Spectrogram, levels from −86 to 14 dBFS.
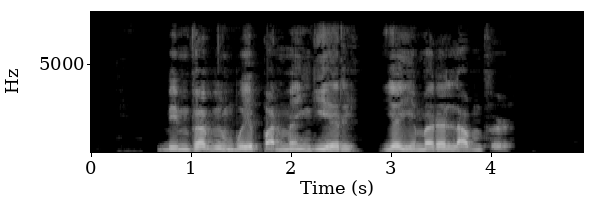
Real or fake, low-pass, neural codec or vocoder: real; 7.2 kHz; none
